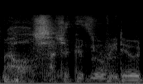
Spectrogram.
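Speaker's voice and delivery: very soft, whispered aside; hushed admiration. Real, not acted. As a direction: whisper it fondly. Fond aside about a film.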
